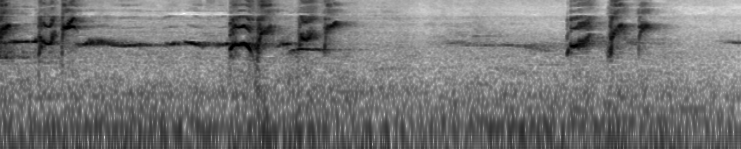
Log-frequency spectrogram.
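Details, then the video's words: Speckled young oriental magpie-robin in full song that has picked up lovebird sounds, kept as a lure to get other magpie-robins singing; bursts of harsh, high chattering notes alternate with thin, level whistles and short pauses. "kacer trotol habis mambung nelan lovebird"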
